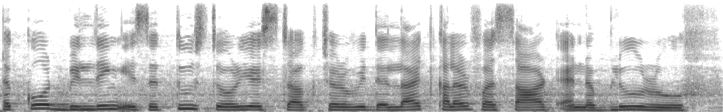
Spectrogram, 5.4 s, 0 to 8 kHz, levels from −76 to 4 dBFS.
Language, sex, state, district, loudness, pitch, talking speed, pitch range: English, female, Arunachal Pradesh, Papum Pare, -17 LUFS, 200 Hz, 175 wpm, 185-215 Hz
